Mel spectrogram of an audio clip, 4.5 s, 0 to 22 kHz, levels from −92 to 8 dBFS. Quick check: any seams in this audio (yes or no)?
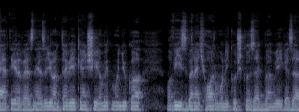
no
